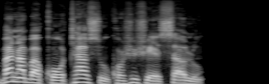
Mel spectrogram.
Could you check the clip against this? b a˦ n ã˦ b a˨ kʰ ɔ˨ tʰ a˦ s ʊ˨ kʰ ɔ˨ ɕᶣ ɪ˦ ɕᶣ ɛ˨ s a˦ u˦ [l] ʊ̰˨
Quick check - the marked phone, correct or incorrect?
correct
